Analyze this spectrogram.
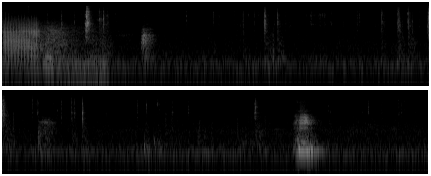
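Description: Metal handcuffs clink and rattle.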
